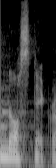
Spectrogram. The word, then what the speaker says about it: Gnostic: Gnostic? It's just Gnostic, right? Silent G.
